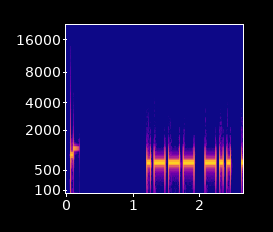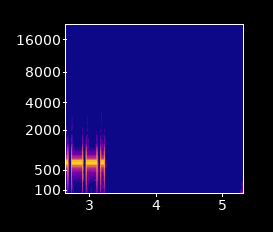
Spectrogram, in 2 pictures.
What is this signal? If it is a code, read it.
Morse code, heard as a keyed tone, about 22 wpm, 700 Hz. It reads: JDP
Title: USA Call Sign Postfixes - 3 Letters 22wpm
